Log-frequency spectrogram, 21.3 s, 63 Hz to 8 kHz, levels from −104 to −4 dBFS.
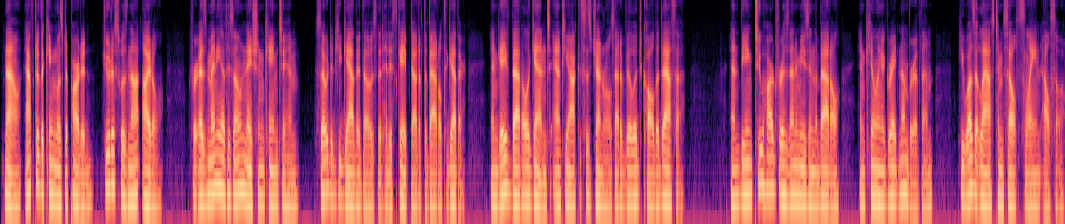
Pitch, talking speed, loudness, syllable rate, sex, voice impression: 105 Hz, 195 wpm, -21 LUFS, 5.7 syllables/s, male, masculine, adult-like, slightly thick, cool, sincere, slightly calm, slightly sweet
